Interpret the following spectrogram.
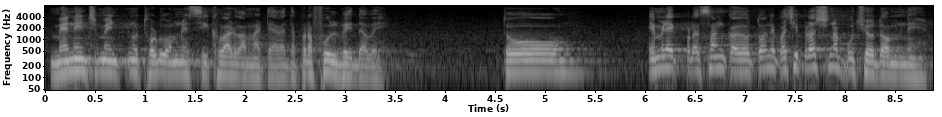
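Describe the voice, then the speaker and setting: A male monk giving a sermon in speech, telling stories slowly and putting questions to his listeners. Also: mid-range voice. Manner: slow, story-telling delivery with rising questions to the audience. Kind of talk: sermon with storytelling. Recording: long hall reverb.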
